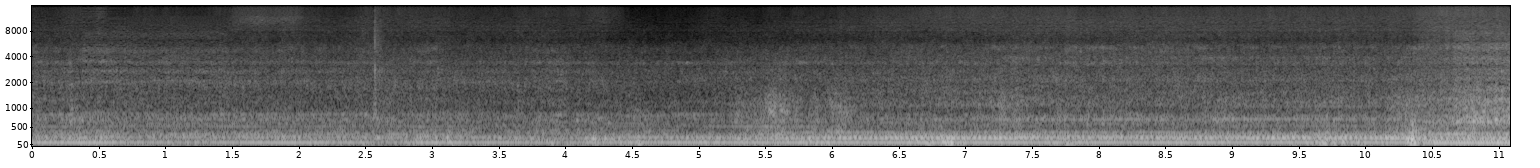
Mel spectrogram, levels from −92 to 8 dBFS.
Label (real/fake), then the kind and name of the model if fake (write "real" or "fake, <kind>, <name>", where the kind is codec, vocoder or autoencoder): fake, autoencoder, DAC-VAE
